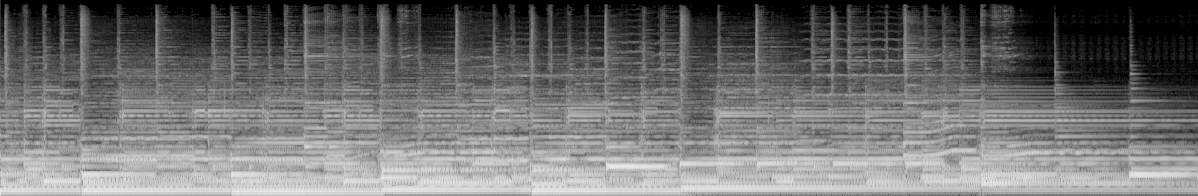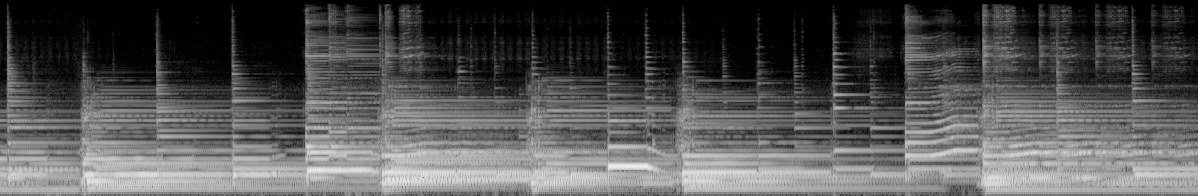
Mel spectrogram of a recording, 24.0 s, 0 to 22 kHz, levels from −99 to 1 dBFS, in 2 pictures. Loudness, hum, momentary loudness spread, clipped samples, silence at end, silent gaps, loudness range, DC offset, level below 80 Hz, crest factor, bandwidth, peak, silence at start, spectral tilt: -14 LUFS; none; 10 LU; under 0.1%; 0 s; none; 7 LU; under 0.1%; -24 dBFS; 14 dB; 17.5 kHz; 0 dBFS; 0 s; -7.5 dB/octave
